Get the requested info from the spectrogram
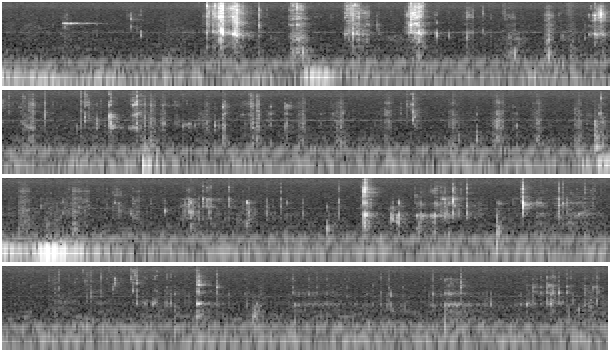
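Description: Close-miked crunching and chewing of raw celery sticks, with sharp crisp bites in the first few seconds and more crunches scattered through. A dull thump about halfway through.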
